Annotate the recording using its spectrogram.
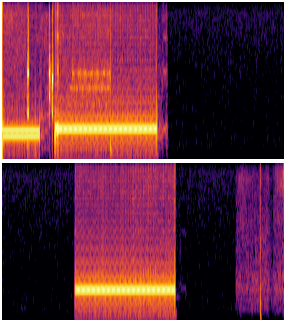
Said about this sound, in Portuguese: Aí a senhora aguarda só um instante em linha, que eu já estou transferindo a sua ligação, tá bom?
